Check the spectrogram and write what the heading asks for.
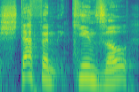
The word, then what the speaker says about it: Stefan Kinzel: All jokes aside, James Hollingshead started working with Stefan Kinzel. That's the correct way to pronounce his name, but we can call him Stefan or Stefan, it's easier.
